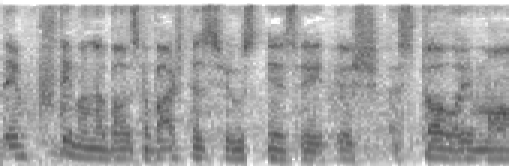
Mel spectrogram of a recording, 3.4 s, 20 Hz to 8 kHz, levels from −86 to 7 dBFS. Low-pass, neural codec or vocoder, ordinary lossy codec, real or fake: 7.2 kHz; codec, 16 kHz, 1.1 kbps, Voila-Tokenizer; MP3, 48 kbps; fake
